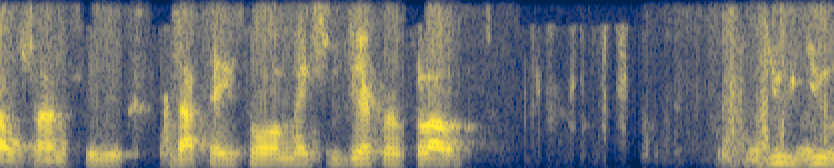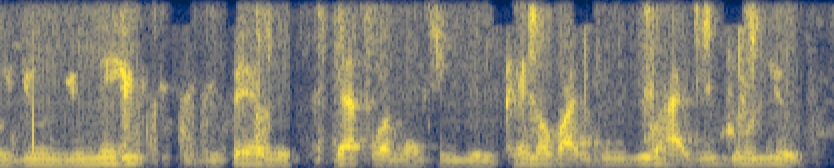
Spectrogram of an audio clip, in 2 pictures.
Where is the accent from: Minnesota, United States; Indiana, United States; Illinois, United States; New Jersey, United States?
Illinois, United States; Chicago; I'm from Chirac. I just come and get some bars and show some love to your flow, man.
